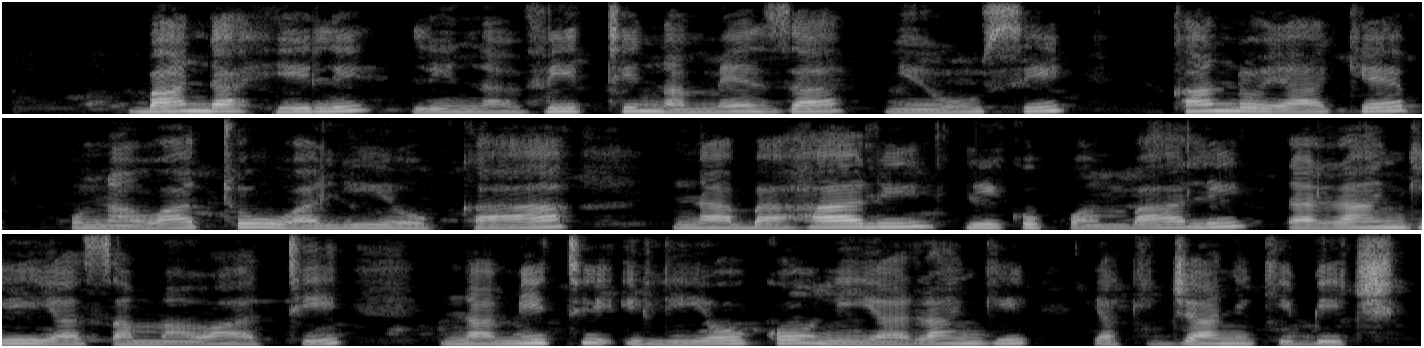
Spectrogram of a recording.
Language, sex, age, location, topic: Swahili, female, 18-24, Mombasa, government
